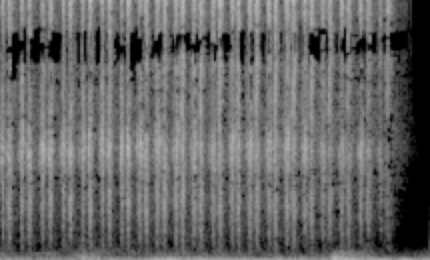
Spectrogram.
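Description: A blue plastic egg filled with quite a lot of rice is closed and shaken rapidly for about four seconds. It makes a bright, dry, hissing rattle that stops abruptly at the end, the sound of rice inside the egg shaker.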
